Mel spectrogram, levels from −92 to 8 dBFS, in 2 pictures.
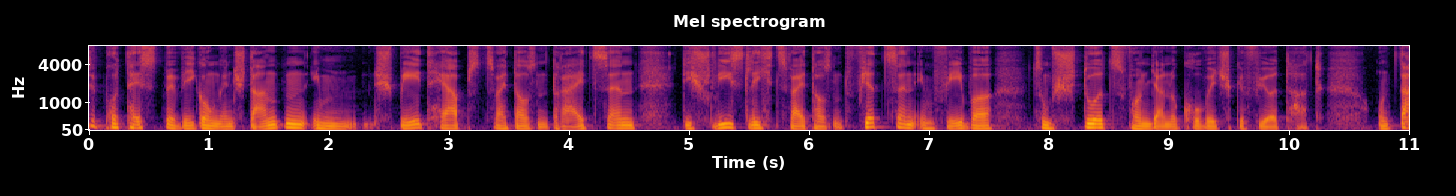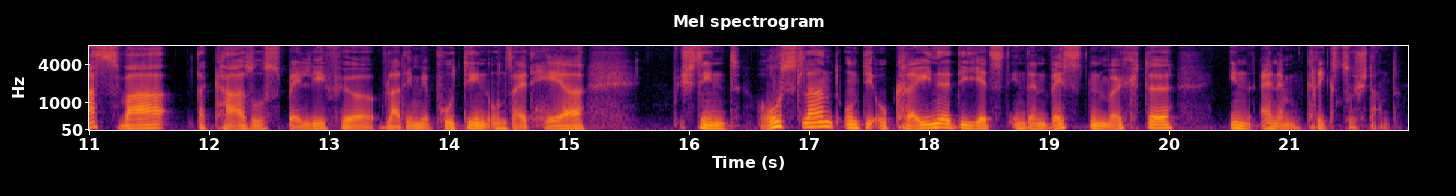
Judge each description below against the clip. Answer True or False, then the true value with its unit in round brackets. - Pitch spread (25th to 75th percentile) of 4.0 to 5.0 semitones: True (4.6 semitones)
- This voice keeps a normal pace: False (110 wpm)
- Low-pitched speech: True (105 Hz)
